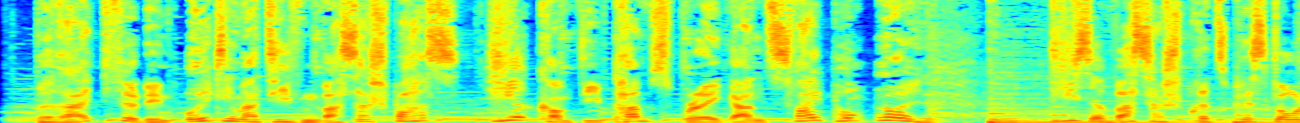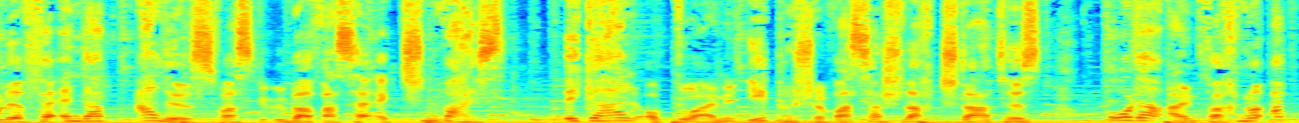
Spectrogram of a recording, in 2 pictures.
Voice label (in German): Werbung begeistert; Muttersprache Deutsch; pump spray gun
